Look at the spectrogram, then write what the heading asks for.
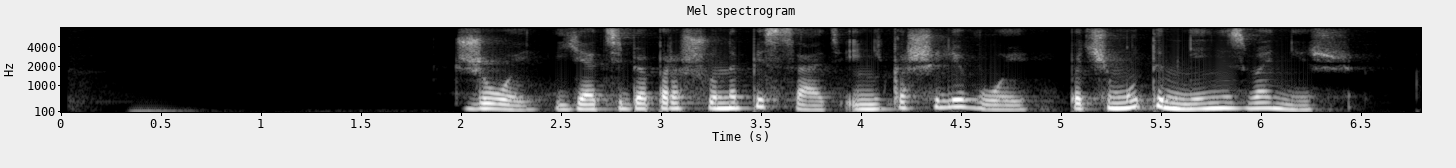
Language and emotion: Russian, angry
